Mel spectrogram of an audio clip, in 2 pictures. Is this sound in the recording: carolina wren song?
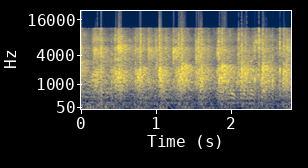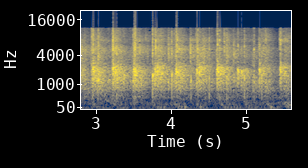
no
